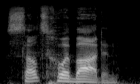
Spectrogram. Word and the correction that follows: Saltsjöbaden: would you pronounce it? – Uh, Saltsjöbaden. – Okay, so you so get rid of the, the uh, no T in there.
